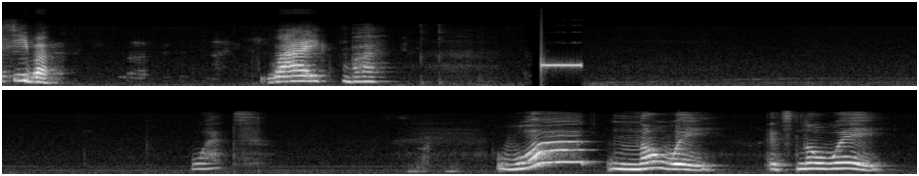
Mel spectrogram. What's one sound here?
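A woman speaks warmly and with animation over an online call.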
